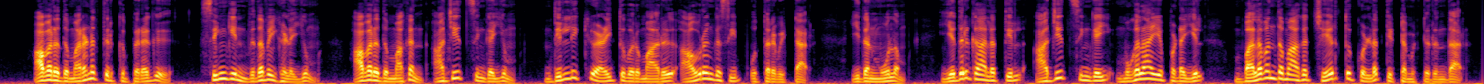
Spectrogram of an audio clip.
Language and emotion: Tamil, neutral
